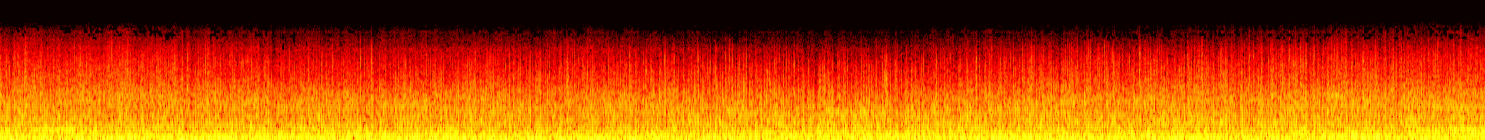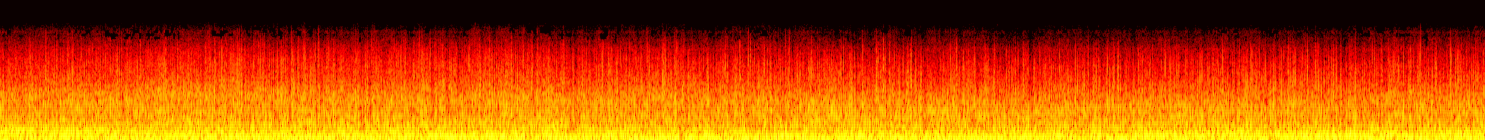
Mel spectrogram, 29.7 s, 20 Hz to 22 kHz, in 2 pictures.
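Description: Infiniti G37S's 3.7-litre V6 engine and road noise at speed on a track, buried under steady heavy wind buffeting on the camera microphone.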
